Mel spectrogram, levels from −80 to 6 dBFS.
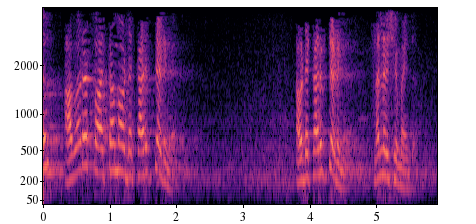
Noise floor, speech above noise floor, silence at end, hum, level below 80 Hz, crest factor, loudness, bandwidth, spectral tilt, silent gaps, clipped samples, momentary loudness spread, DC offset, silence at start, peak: -49 dBFS; 28 dB; 0.05 s; none; -62 dBFS; 20 dB; -21 LUFS; 4 kHz; -8.5 dB/octave; none; under 0.1%; 18 LU; under 0.1%; 0 s; -4 dBFS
